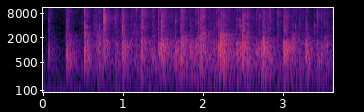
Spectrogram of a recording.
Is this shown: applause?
yes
